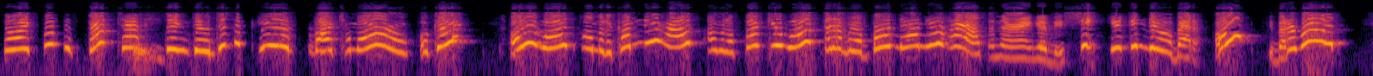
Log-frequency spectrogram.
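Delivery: very high-pitched, shrill, cartoonish menacing voice. Threatening someone in character, in a really high-pitched voice. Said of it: "doing a really high-pitched voice".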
